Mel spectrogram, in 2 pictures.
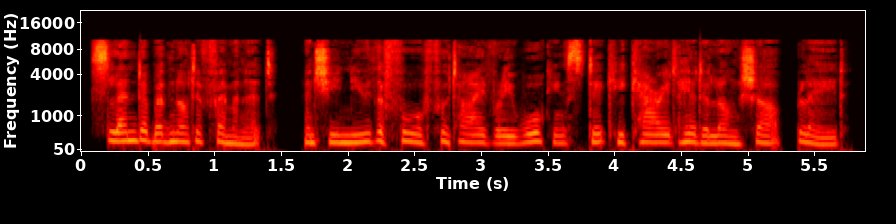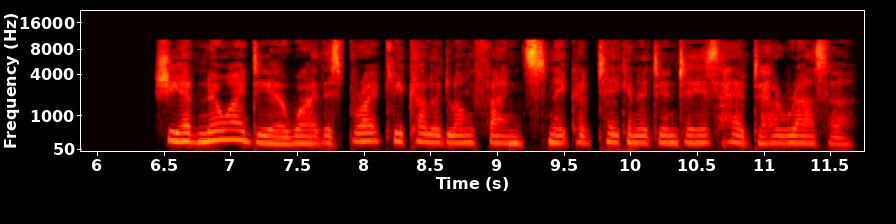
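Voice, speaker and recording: A woman with a fairly low voice narrates a historical romance. Her delivery is scripted storytelling for an audiobook, recorded dry with little room sound. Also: warm tone, dry recording.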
